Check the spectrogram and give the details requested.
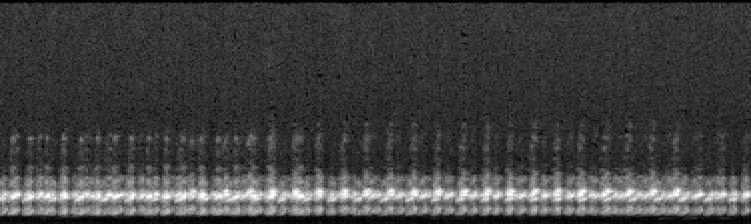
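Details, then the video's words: Tree frogs singing by night at a forest pond in mid-April in north-east Italy: a dense chorus of rapid, rasping pulsed calls, many voices overlapping into a continuous throbbing wall of sound with no other noises. "relaxing forest pond by night with singing tree frogs"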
